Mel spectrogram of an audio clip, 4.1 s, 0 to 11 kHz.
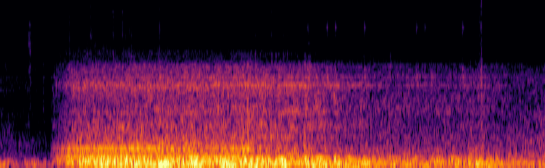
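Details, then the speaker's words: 2005 Buick LaCrosse, GM 3800 3.8 V6, after new spark plugs and wires fixed an intermittent P0300 misfire in wet weather, accelerating onto highway: strong, steady drone under load, no stumble; pulls cleanly, far better than before. "Let's test out the acceleration on this thing just getting turned onto the highway here"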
